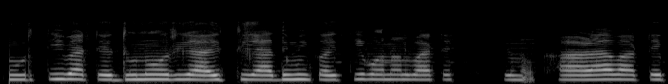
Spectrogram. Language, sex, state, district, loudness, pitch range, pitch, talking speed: Bhojpuri, male, Uttar Pradesh, Deoria, -31 LUFS, 215-230 Hz, 225 Hz, 115 wpm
